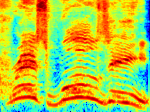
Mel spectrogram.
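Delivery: mock booming call, very high, projected far. Act out Jorge Garcia calling across the room at a commercial audition, imitating his booming voice. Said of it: "this booming voice from across the room go".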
